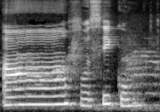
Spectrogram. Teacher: انفسکم میں نون ساکن کے بعد حرف اخفا میں سے فا آ جانے کی وجہ سے اخفا ہوا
